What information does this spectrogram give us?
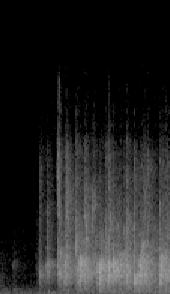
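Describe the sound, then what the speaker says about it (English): An audience bursts into applause as a speaker, the CEO of Blockchain Lab, is welcomed onto the stage at a club talk. The clapping starts after a quiet moment and swells into sustained, fairly distant applause. "Please give a big round of applause."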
